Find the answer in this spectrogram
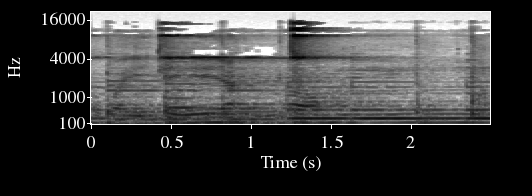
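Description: A man singing into a handheld microphone over instrumental accompaniment, with long held notes and a steady bass underneath.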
